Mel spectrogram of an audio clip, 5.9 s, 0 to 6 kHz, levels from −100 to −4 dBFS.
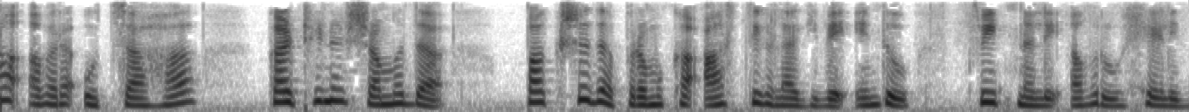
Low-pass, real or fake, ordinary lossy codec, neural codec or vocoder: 5.4 kHz; real; none; none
